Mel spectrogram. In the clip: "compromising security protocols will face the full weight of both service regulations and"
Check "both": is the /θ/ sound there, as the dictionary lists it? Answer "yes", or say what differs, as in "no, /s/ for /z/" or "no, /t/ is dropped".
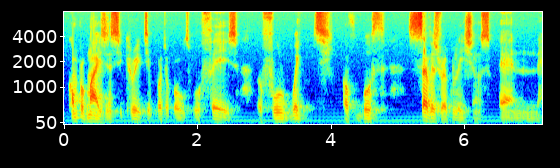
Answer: yes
